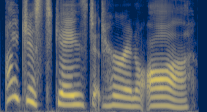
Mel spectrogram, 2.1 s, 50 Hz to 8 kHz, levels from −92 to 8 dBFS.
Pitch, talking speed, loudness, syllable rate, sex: 250 Hz, 200 wpm, -15 LUFS, 4.1 syllables/s, female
